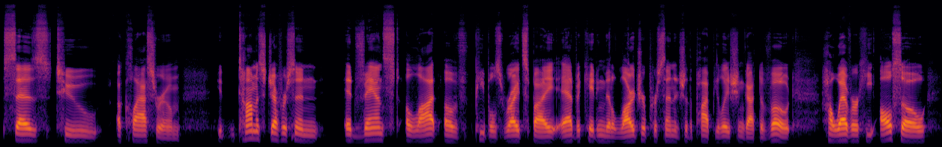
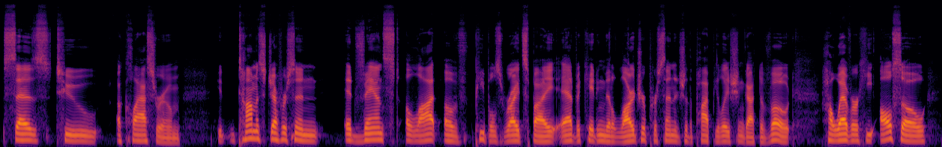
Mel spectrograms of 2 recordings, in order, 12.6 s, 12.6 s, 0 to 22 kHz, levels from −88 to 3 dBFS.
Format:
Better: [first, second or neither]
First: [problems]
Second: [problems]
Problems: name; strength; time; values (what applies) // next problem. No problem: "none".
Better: second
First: thin; very; fading below 400 Hz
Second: none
